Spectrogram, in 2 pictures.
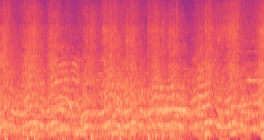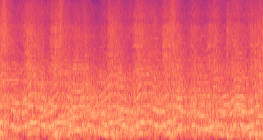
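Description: Street noise at a car rally: car engines running, with many overlapping voices from the crowd.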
